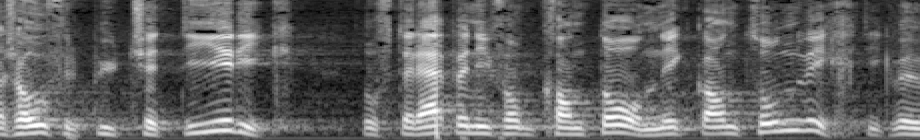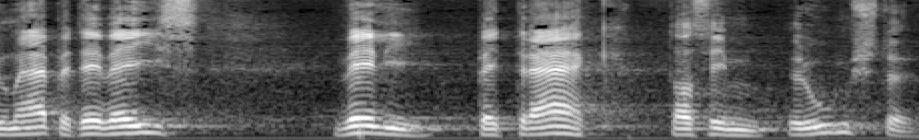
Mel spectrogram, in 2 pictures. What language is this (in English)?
Swiss German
